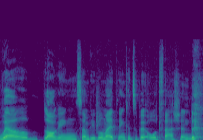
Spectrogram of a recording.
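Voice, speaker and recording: On a very clean recording with a silent background, a woman with a German accent speaks at a moderate pace with fairly even intonation. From Germany. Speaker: travel blogger. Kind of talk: podcast interview.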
